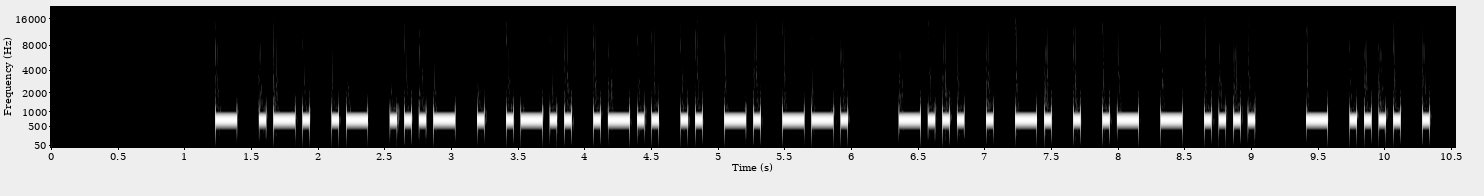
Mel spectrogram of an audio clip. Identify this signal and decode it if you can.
Morse code, heard as a keyed tone, about 22 wpm, 700 Hz. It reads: TRAVELLING BENEATH THE
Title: Pangram Challenge v2 - 22wpm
